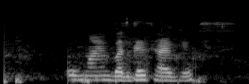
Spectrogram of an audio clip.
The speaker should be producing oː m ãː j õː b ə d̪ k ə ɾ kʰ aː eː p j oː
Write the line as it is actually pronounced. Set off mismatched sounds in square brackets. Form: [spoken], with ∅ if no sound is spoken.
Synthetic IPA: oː m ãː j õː b ə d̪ [ɡ] ə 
